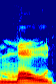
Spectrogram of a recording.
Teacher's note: this waw we read in soft sound. This is waw lean.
